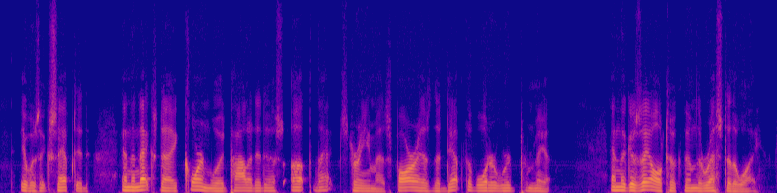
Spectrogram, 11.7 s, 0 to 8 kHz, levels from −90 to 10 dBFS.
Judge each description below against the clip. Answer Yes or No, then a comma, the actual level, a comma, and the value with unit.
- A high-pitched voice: No, low, 115 Hz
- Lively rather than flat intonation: No, average, 3.1 semitones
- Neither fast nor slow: Yes, average, 165 wpm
